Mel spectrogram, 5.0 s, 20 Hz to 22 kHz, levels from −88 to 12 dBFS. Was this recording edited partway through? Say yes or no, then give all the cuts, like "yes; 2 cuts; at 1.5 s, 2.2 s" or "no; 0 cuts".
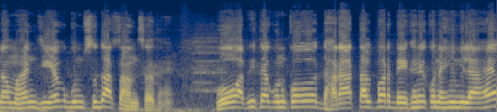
no; 0 cuts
